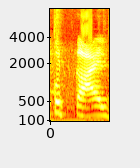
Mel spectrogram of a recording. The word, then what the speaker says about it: cuticle: कुटकाइल कहते हैं गाइस, इसकी प्रोनाउंसिएशन है कुटकाइल, CUTICLE कुटकाइल, ठीक है।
